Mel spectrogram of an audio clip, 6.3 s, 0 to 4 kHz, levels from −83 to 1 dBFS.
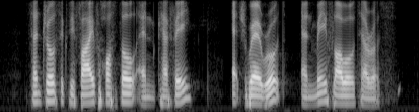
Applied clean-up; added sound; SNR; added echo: none; none; none; none.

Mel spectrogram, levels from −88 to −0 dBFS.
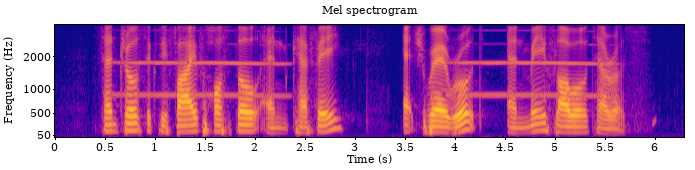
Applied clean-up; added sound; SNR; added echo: none; Wind instrument, woodwind instrument; 17 dB; none.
